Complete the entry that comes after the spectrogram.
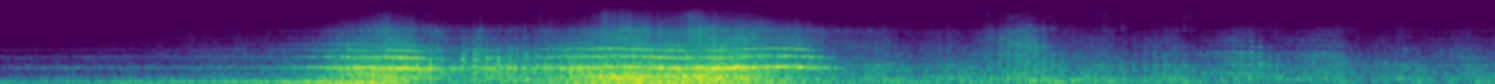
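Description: Union Pacific diesel freight locomotives approaching and passing, sounding a chorded air horn in two blasts, the second longer and dipping slightly in pitch as they go by. After that the double-stack container cars roll past with a steady rumble and clatter of wheels on rail.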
